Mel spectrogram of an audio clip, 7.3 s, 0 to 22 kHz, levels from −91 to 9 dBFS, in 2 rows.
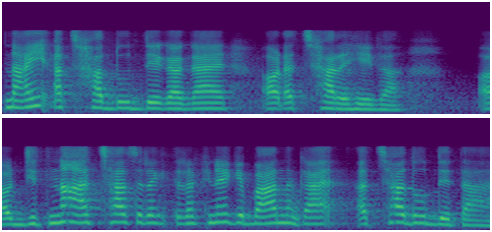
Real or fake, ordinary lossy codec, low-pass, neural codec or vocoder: fake; none; none; codec, 16 kHz, about 1 kbps, DyCAST, with the encoder's durations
